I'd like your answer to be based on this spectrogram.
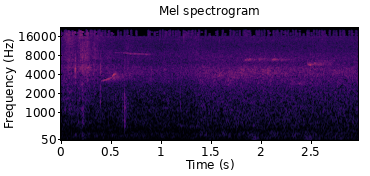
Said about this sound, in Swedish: Där hörde vi lite, ett litet kvitter. Ja, det hörs många lite avlägsen. Ja, det var lite närmare innan.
